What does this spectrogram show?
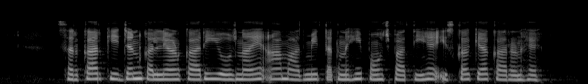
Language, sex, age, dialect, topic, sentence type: Hindi, female, 31-35, Garhwali, banking, question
